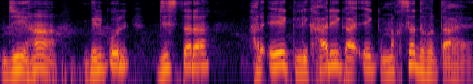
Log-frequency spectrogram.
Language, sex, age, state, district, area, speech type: Urdu, male, 18-30, Bihar, Purnia, rural, spontaneous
